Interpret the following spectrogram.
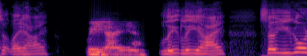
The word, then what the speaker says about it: Lehigh: Is that how you pronounce it? Lehigh? Lehigh, yeah.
